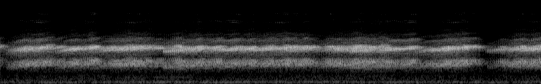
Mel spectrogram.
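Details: Frogs singing at night in March 2023: a thick, steady chorus of buzzy, pulsed croaks that hardly pauses, easing slightly once before the end.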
